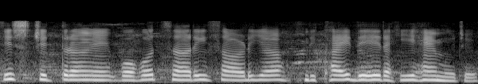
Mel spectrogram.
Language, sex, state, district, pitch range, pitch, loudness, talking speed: Hindi, female, Maharashtra, Mumbai Suburban, 200-215 Hz, 205 Hz, -13 LUFS, 140 wpm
